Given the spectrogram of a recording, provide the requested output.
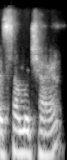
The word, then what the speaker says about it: Samuchaya: this book first of all let's call it Samaya okay which is how you pronounce it h it's not how you spell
